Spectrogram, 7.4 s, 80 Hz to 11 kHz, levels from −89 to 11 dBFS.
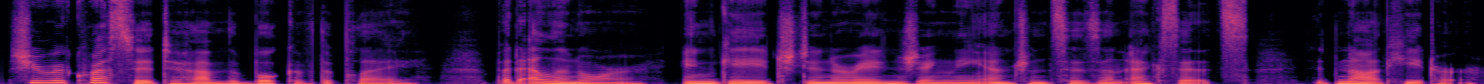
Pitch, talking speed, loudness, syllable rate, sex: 170 Hz, 180 wpm, -18 LUFS, 5.0 syllables/s, female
